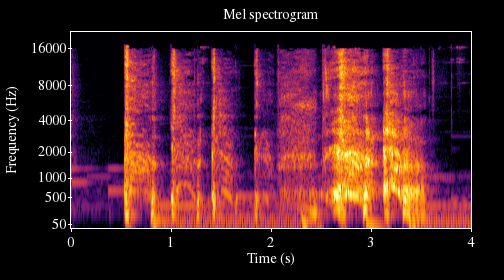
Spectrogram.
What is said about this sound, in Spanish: justo antes de ponerse a toser con fuerza.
